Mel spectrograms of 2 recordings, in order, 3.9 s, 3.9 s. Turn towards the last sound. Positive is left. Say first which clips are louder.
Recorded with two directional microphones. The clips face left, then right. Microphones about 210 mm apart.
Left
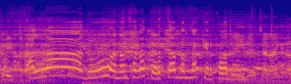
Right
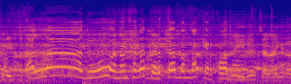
# left 1 dB
turn(degrees=-5)  # may be behind; listen again after turning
